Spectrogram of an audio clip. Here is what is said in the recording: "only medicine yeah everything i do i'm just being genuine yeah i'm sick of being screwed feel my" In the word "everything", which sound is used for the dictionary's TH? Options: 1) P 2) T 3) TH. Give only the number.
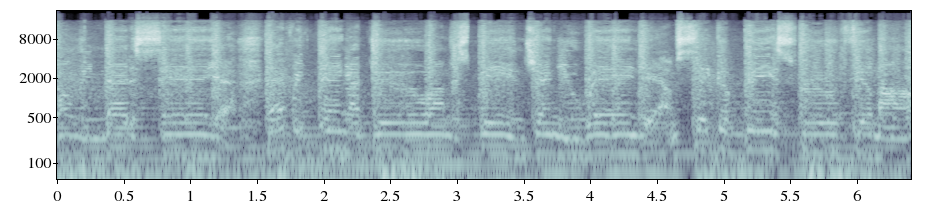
3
